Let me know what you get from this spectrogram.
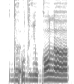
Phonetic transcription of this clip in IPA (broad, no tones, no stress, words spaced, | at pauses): dʱə̰wdʱiw ɡɔ lʌ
